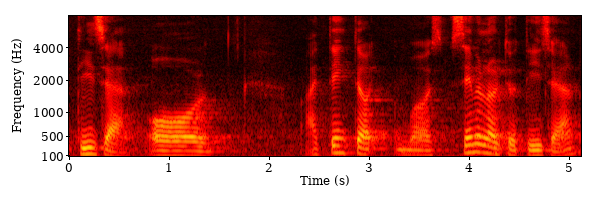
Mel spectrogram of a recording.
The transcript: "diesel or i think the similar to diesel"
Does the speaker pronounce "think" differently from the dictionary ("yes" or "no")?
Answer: yes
